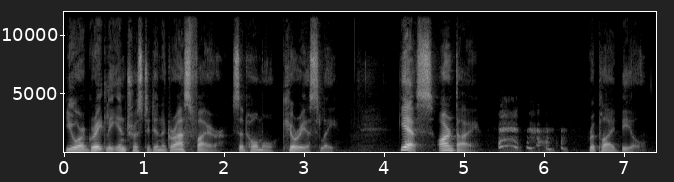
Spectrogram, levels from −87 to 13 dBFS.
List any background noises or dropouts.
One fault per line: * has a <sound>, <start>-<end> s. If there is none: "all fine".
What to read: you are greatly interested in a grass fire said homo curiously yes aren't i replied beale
* has a laugh, 5.4-6.3 s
